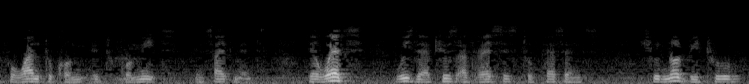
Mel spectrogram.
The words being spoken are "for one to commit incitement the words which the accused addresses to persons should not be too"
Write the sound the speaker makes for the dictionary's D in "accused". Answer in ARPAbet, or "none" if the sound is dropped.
none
